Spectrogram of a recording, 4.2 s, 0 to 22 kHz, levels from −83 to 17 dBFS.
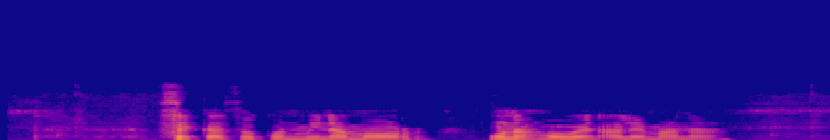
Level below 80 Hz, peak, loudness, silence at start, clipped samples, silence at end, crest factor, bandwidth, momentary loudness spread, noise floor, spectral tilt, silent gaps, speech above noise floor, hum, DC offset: -62 dBFS; 0 dBFS; -25 LUFS; 0.65 s; under 0.1%; 0.5 s; 26 dB; 9.2 kHz; 10 LU; -51 dBFS; -5.5 dB/octave; none; 27 dB; none; under 0.1%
